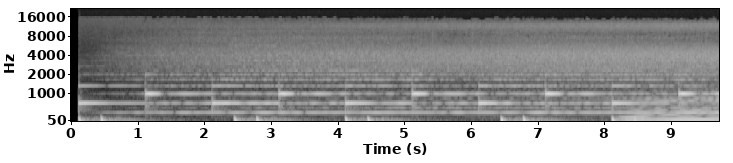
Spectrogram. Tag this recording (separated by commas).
Music, Ambient music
